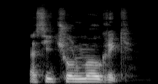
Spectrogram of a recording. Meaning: chaulmoogric acid
- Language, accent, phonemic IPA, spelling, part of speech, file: French, France, /a.sid ʃol.mu.ɡʁik/, acide chaulmoogrique, noun, LL-Q150 (fra)-acide chaulmoogrique.wav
